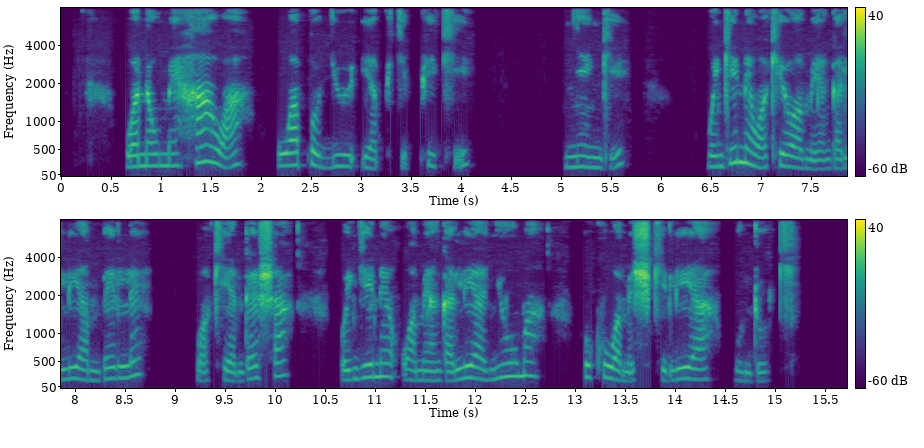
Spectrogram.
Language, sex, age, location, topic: Swahili, female, 25-35, Nairobi, health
